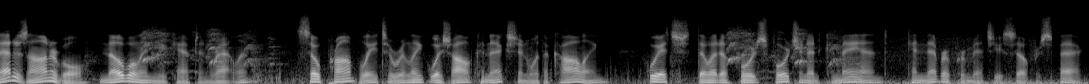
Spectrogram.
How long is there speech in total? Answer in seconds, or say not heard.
11 s.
